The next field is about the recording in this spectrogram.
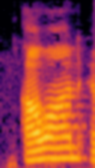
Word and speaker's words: Awan: But first of all, I'd like to introduce Haseeb uh, Awan.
